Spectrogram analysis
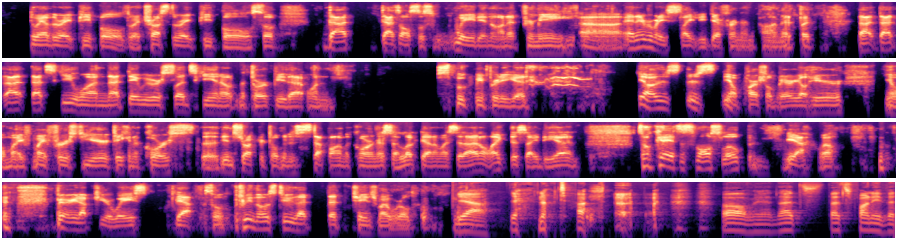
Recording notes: on a Zoom call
